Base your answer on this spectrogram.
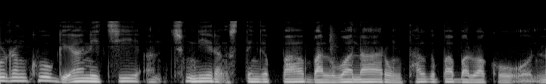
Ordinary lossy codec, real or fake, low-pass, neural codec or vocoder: none; real; none; none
